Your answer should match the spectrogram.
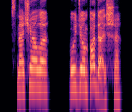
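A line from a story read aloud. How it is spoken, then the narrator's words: Puffing deep bass. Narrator (Russian): пыхтя пробасил над ухом Брега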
